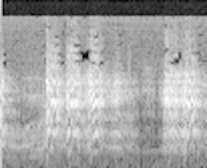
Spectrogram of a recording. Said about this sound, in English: It was the dog in the tree. The first one with the eyes as big as saucers.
